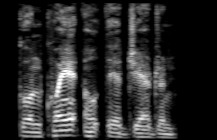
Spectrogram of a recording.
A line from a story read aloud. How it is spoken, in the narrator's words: the youth murmured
